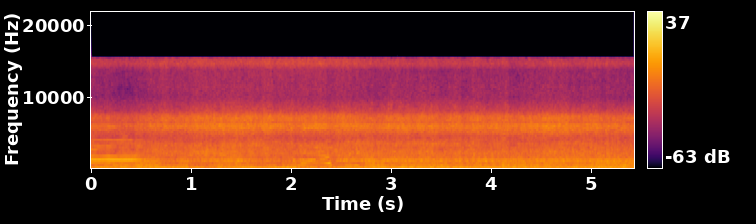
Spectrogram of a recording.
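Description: Waves splash and crash against the hull of a boat.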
